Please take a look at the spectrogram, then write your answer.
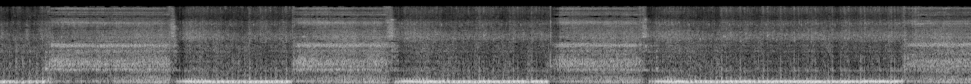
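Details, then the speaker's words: Nissan 2.4 pickup with loss of power, engine fairly stable at idle: each throttle stab swells the drone but revs stay flat and won't pick up; faulty MAF sensor. "está la falla se baja se mantiene pero ya la acelerar no avanza nada"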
